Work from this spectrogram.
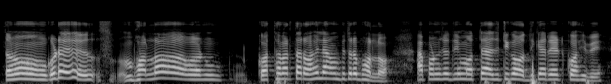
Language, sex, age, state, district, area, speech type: Odia, male, 30-45, Odisha, Dhenkanal, rural, spontaneous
